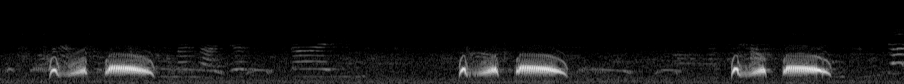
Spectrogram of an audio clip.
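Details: Spotted dove giving challenge calls and calls to hens: three phrases spaced about three seconds apart, each a short coo then a longer arched coo, with faint softer coos between.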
